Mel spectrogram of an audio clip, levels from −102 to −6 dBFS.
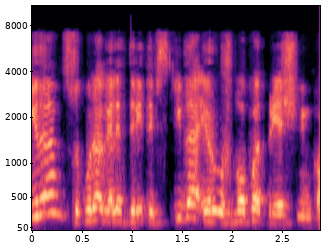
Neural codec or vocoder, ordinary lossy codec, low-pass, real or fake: codec, 16 kHz, 4.8 kbps, FACodec; AAC, 32 kbps; 7.2 kHz; fake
